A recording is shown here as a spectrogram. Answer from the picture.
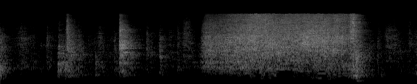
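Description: Exo Terra styrofoam terrarium background sliding out of its cardboard box. A few light knocks and rustles of the box come first, then about two seconds in a loud scraping rub of foam against cardboard that lasts about a second and a half.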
